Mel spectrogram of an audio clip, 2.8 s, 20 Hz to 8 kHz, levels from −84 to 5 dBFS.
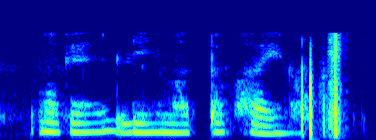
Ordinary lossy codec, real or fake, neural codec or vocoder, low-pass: AAC, 16 kbps; real; none; 7.2 kHz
